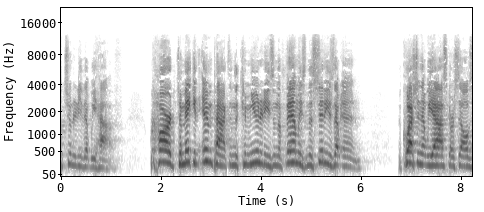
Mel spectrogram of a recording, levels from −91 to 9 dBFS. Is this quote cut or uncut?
cut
